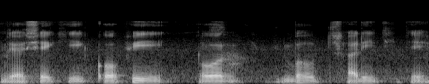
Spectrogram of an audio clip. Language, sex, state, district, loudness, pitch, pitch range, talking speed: Hindi, male, Haryana, Rohtak, -20 LUFS, 80 Hz, 80-85 Hz, 95 wpm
